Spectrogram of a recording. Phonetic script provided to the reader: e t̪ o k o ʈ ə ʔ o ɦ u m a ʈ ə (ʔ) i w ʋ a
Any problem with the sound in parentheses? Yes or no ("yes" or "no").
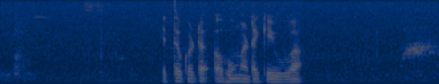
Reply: yes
